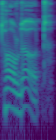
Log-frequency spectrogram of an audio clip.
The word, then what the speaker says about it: toldot: And it is the word, one word, toldot. Sometimes it's spelled T-O-L-D-O-T-H, toldoth.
